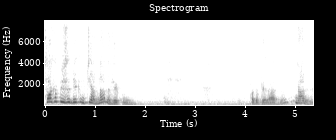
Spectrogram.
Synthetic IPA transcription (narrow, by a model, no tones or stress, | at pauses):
sɔkewpeɾs̬ebekɨnɐ̃w̃t̪ĩɲɐnad̪ɐveɾkõ | pɐd̪opeɾaɾnad̪ɐve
